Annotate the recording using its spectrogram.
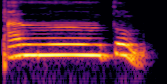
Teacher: Bunyi nunnya tidak jelas. Bunyi huruf selanjutnya pun tidak begitu jelas. Tapi kadang ada seperti bunyi huruf yang berikutnya. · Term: ikhfa hakiki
